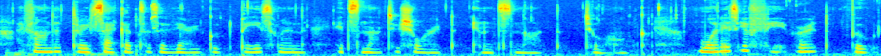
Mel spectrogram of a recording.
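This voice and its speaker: A woman speaks softly in a relaxed tone, her pitch fairly low. Her intonation stays fairly even at a fairly slow pace. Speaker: ASMR content creator. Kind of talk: casual talk to camera, Q&A. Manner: soft-spoken, lo-fi, relaxed.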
